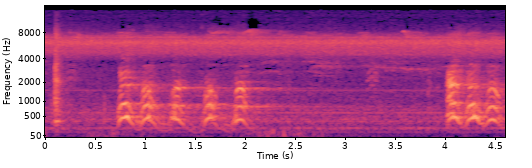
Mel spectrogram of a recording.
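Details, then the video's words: A pet puppy named Yufie barks while playing with a buck: two bursts of short, arched, harmonic yips, several in quick succession, with a steady high insect drone throughout. "Puppy plays with a Buck"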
